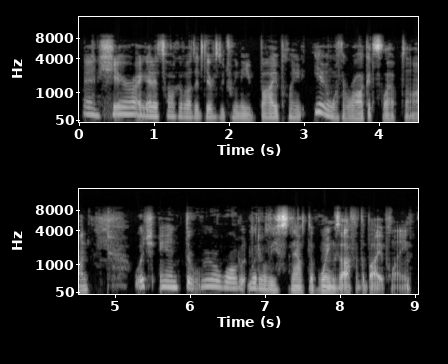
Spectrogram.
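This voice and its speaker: A man's voice: mid-range voice, big pitch swings, fairly quick, gravelly, darkish tone, dry recording. A man streaming as he writes fan fiction, casually explaining his choices and thinking aloud. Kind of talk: casual commentary on his own writing.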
